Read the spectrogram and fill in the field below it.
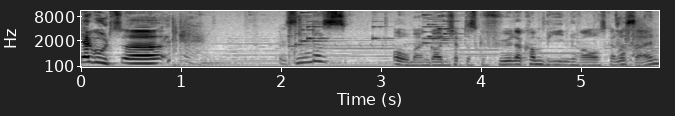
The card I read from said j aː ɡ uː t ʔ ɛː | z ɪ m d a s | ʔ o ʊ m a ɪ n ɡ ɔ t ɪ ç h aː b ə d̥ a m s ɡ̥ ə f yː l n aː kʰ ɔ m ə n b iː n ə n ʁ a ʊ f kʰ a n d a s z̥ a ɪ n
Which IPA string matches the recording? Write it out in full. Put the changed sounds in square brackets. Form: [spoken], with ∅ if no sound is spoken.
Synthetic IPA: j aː ɡ uː t ʔ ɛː | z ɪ [n] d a s | ʔ o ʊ m a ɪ n ɡ ɔ t ɪ ç h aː b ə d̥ a [∅] s ɡ̥ ə f yː l [d] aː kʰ ɔ m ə n b iː n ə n ʁ a ʊ [s] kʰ a n d a s z̥ a ɪ n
